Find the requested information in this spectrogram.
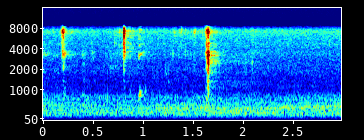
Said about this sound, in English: Can't you chew a little quieter? I'm trying to figure out how big this compartment is. I can't think with all this goddamn noise you are making.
